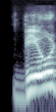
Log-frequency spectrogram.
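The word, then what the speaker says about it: but: ब्यूट बोलते हैं, मतलब लिखते हैं बट है, eight बट इट is pronounced as ब्यूट, right?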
